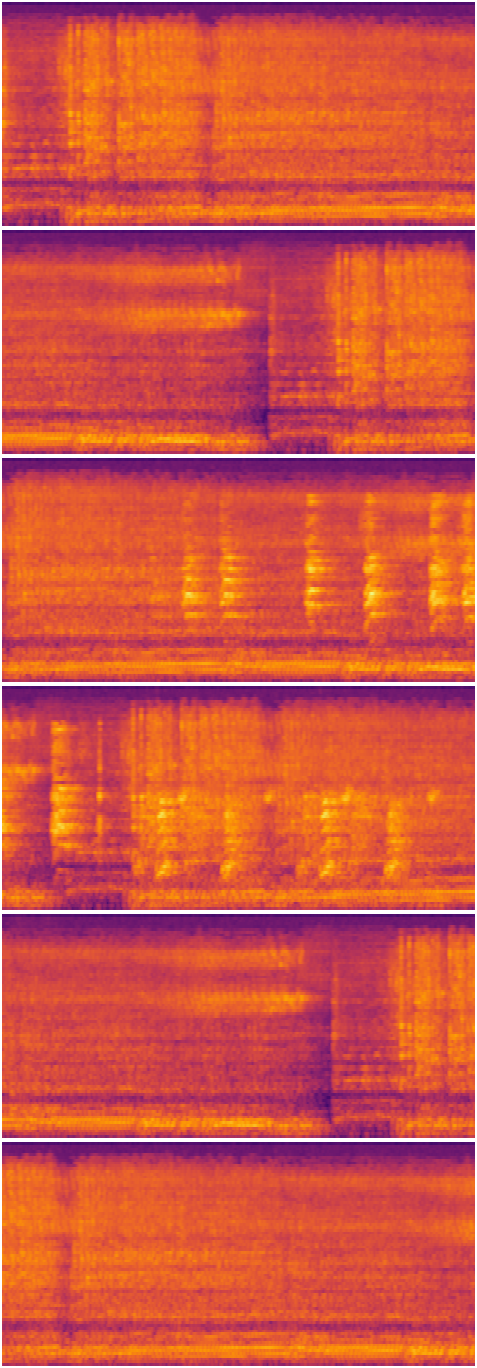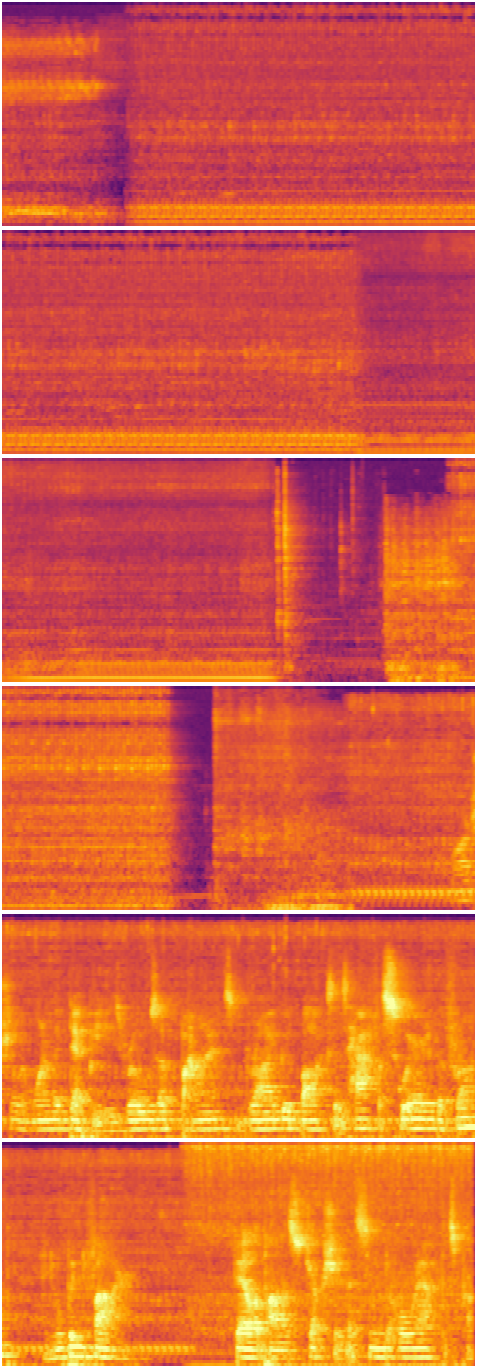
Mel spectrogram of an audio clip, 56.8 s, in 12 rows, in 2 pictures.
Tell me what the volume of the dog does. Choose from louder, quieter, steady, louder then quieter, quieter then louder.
steady.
